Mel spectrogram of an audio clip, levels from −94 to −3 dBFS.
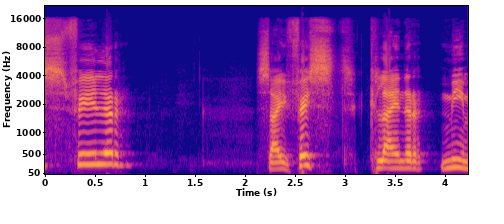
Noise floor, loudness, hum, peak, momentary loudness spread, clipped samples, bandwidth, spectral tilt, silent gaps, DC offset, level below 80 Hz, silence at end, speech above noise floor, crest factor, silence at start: -72 dBFS; -23 LUFS; none; -6 dBFS; 12 LU; under 0.1%; 17.5 kHz; -2.5 dB/octave; none; under 0.1%; -66 dBFS; 0 s; 48 dB; 20 dB; 0 s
